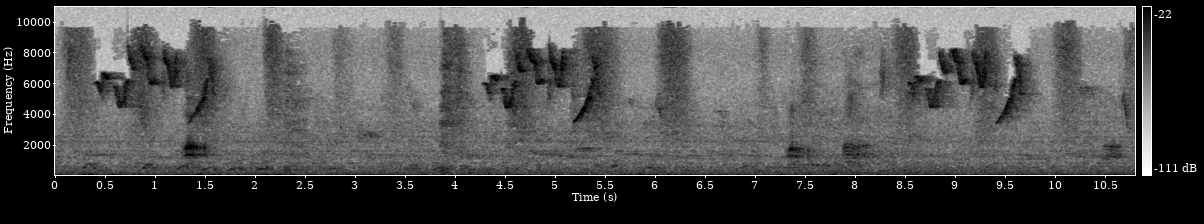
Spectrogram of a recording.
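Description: Birds calling faintly outdoors: a short high phrase of several quick notes, repeated three times about four seconds apart, with a few lower calls in between, over a steady low background rumble.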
